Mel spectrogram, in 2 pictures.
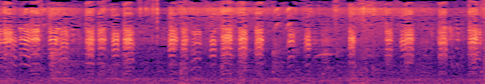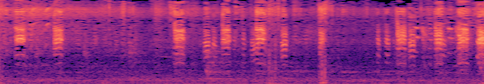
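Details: Zebra finches in black-breasted and light-back mutations give loud, nasal, trumpet-like beeps, repeated in rapid irregular series roughly several per second, with brief pauses between bursts and several birds overlapping.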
